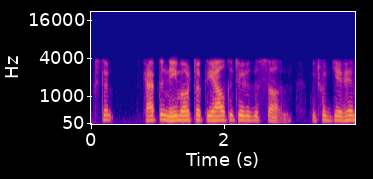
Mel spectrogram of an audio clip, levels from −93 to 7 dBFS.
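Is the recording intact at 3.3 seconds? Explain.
No. An AMR rate drop runs from 1.36 s to the end of the clip. The codec has been told to spend fewer bits on the speech, in a way that fits a fall from 12.2 to 5.9 kbps. The band stays the same and nothing drops out, but the voice turns rougher, buzzier and more synthetic.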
